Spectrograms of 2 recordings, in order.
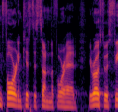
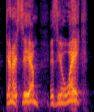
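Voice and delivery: anxious father; 9 semitones higher, 12 dB louder than usual. A narrator's reading.

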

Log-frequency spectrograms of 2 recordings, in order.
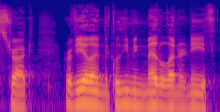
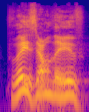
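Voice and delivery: loud, raised, urgent plea; desperate pleading; 9 semitones higher, 12 dB louder, slower than usual. Acted. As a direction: beg her to stay. Man begs her to stay.

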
